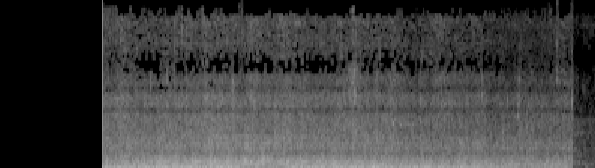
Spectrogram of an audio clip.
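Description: Meitetsu electric train running past, a loud steady rumble with a hum that swells and fades. It cuts in suddenly about a second in and cuts off just before the end.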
